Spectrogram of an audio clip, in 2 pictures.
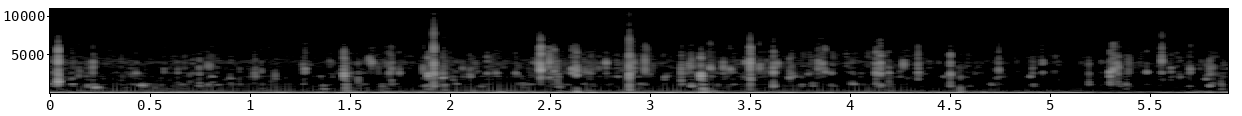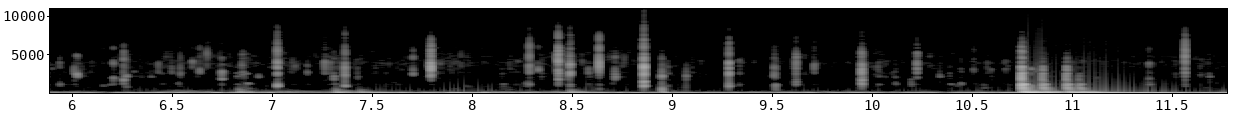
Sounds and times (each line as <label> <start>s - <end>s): slight rain is also heard falling on the tree's surface 0.0s - 11.7s
Creaking rotten tree 10.7s - 11.7s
